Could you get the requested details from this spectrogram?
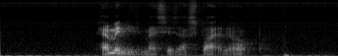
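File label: "missus", slang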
